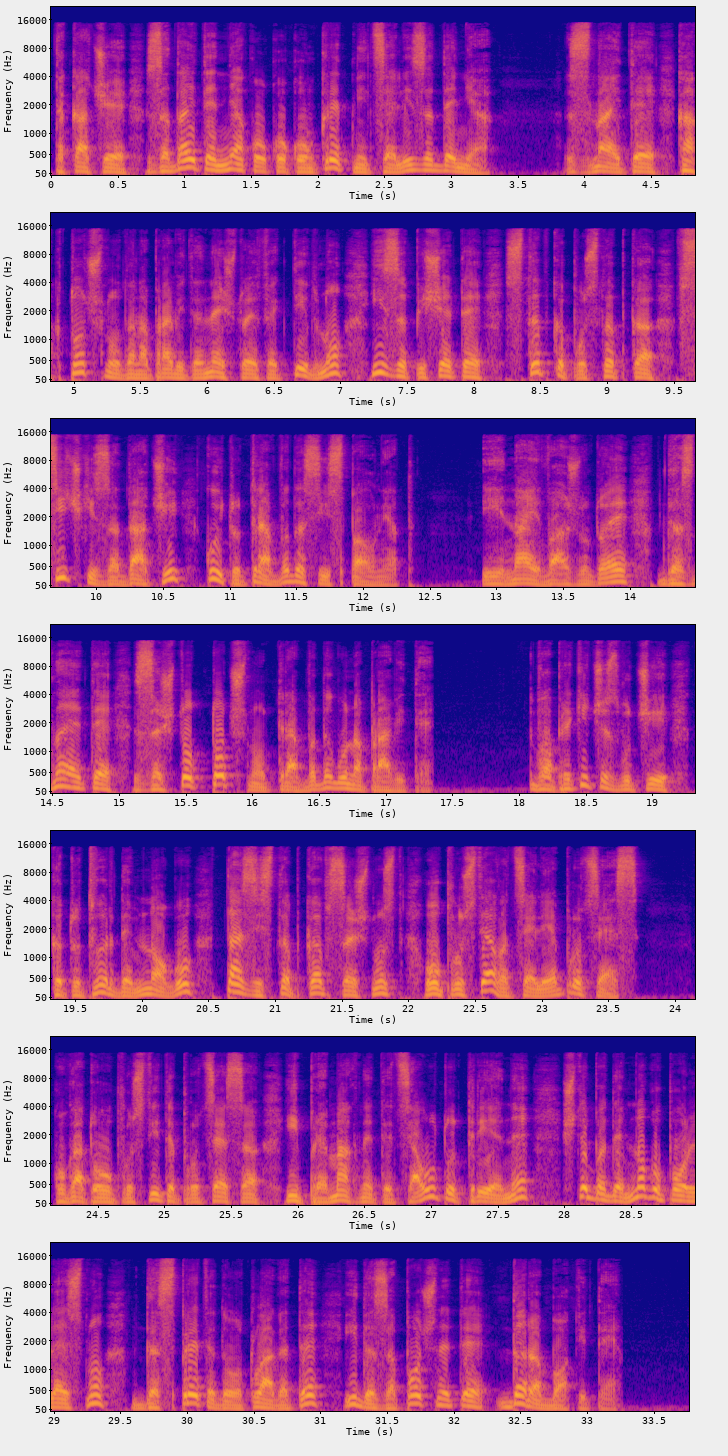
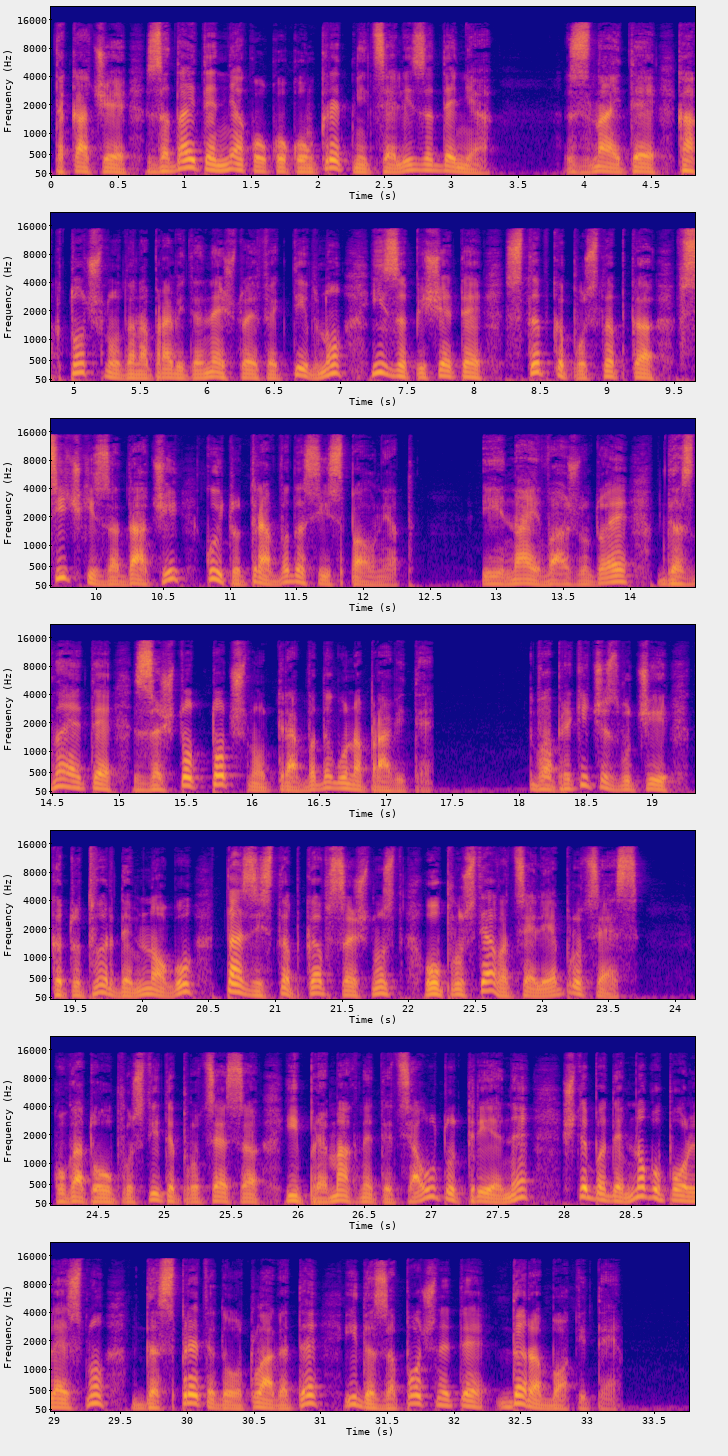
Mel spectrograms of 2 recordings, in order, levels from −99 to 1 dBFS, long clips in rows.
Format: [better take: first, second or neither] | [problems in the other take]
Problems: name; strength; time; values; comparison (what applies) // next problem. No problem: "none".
second | distortion; slight; 10 dB below the speech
